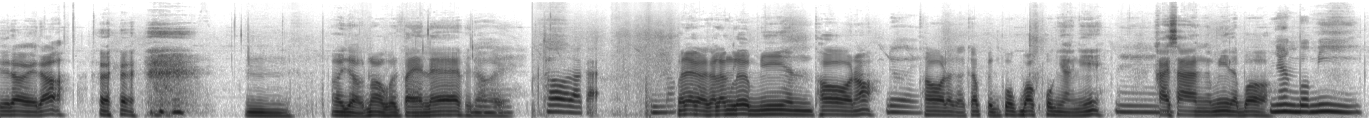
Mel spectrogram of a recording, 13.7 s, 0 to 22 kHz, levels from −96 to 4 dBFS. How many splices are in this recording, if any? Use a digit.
1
